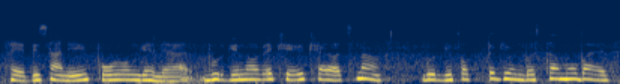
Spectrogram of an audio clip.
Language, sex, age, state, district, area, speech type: Goan Konkani, female, 30-45, Goa, Ponda, rural, spontaneous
